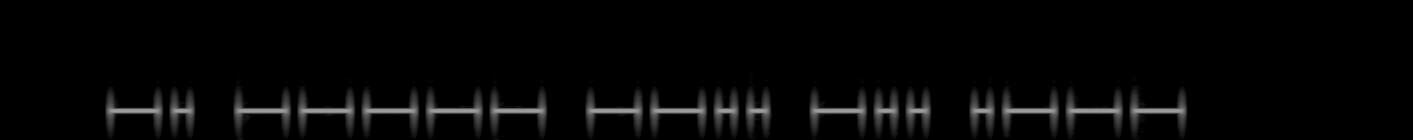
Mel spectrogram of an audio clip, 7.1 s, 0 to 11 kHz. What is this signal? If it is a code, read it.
Morse code, heard as a keyed tone, about 15 wpm, 700 Hz. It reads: N0ZDJ
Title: USA Call Signs - 5 Characters - Repeated 2x - 15wpm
